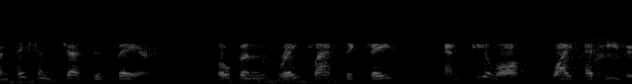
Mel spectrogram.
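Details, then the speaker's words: Recorded voice prompt from an AED telling the rescuer to remove clothes from the patient's chest, open the case and peel off the pad backing; AED voice prompt walking through each step. "And if you that wasn't clear enough, if you turn it on, >> Remove clothes from patient's chest. >> It tells you what to do. It will walk you through every step of the way."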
